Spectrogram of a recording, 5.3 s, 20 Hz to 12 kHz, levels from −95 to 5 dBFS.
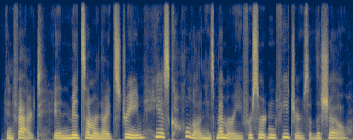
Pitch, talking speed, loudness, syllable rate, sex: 230 Hz, 205 wpm, -17 LUFS, 5.2 syllables/s, female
